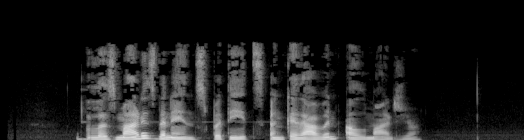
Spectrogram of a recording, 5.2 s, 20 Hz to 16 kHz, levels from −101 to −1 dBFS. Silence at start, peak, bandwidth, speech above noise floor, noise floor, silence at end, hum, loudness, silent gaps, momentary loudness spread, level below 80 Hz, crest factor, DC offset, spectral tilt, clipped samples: 0.75 s; -4 dBFS; 11.5 kHz; 57 dB; -80 dBFS; 1.1 s; none; -23 LUFS; none; 12 LU; -70 dBFS; 22 dB; under 0.1%; -6 dB/octave; under 0.1%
